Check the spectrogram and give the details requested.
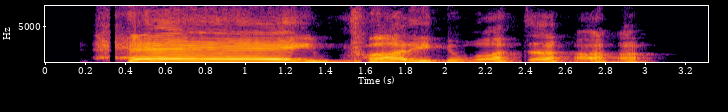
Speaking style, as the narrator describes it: Billy very loudly said

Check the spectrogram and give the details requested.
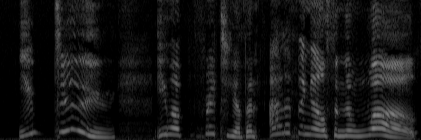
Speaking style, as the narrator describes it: She chirped and talked and coaxed

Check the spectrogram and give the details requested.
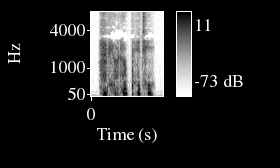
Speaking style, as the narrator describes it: Her voice even lower, almost a whisper, Lucia said desperately

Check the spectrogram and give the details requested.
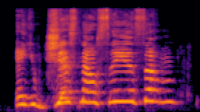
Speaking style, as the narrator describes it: Damien yells

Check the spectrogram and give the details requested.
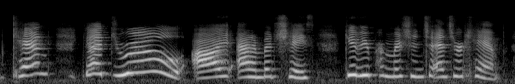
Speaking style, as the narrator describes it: Tyson yelled

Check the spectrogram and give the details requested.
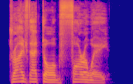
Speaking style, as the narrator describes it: he yelled to Gwenhyper

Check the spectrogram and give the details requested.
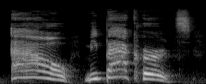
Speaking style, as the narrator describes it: Stinky cried

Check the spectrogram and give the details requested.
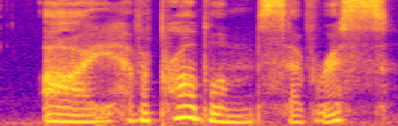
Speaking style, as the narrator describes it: said Voldemort softly

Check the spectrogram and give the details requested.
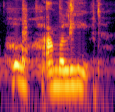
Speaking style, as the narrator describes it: Patricia says with a sigh

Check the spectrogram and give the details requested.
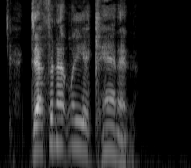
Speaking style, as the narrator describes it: Rémy said loudly, over the top of Ipomée and Amédée

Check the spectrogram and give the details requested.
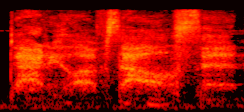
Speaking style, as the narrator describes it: would pause on the stair closest to my door and whisper

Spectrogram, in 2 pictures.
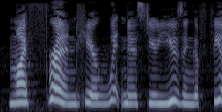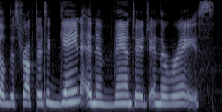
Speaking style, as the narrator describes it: Jabath thundered on, unperturbed

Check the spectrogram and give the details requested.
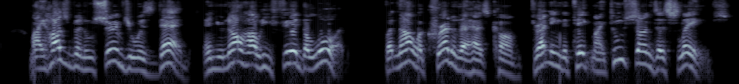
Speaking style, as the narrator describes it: the widow of a member of the group of prophets cried out

